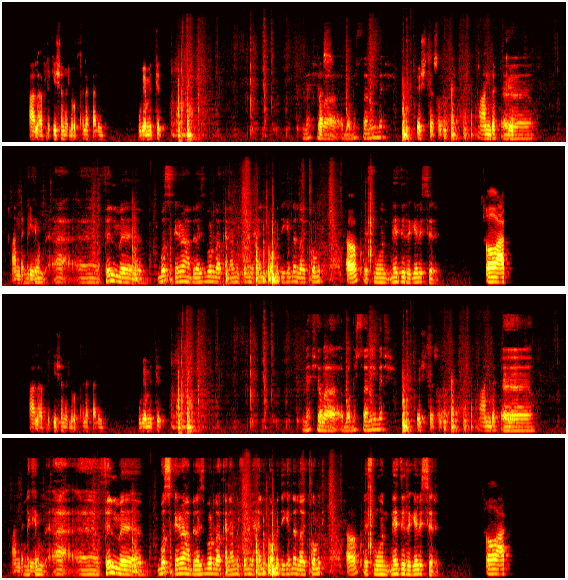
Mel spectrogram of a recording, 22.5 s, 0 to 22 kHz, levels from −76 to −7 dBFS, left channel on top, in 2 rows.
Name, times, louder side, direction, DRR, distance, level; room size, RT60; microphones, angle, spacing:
voice 1, 0.5-2.0 2.7-3.2 6.3-6.6 8.3-8.9 9.5-10.3 11.5-12.0 18.1-18.4 21.0-21.3, left 5 dB, 65° left, 0.5 m, -25 dB
sound 1, 1.5-1.6 2.3-19.5 19.8-20.3, equal, ahead, 0.6 m, -31 dB
voice 2, 6.0-7.8 10.0-10.6 11.7-17.7 18.5-20.0, right 4 dB, 85° right, 0.8 m, -27 dB
15.5 x 5.7 x 5.1 m
head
